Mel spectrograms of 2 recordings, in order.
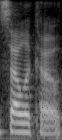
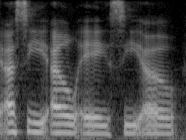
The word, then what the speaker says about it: Selaco: That's with an S, by the way, Selaco. I know that we have a thing about names here, but I think that one's okay, even though it is a fictional word. It's spelled like it sounds, and it's fun to say.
